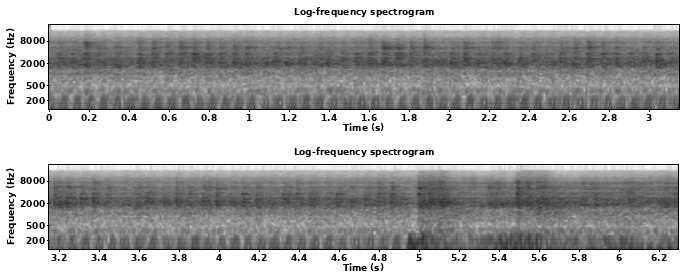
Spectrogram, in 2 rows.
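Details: 2011 Polaris Sportsman 550 XP EFI, after riding or revving: low idle with uneven, loping thumps, then a throttle blip; rough idle and stumble, cause unknown: TPS, IAC, TMAP, valves, timing, spark plug and 43 psi fuel pressure all check good.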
